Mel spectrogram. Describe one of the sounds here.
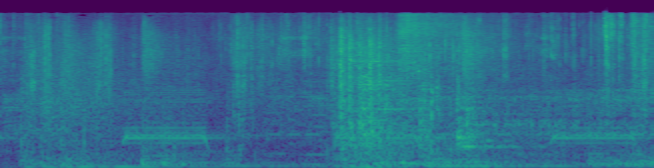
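A heavy metal door grinds and slides open.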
